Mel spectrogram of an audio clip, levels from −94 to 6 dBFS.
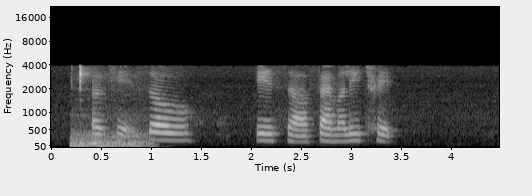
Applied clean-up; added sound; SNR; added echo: none; Raindrop; -2 dB; none.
